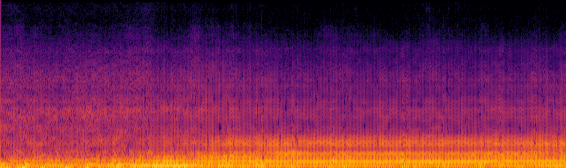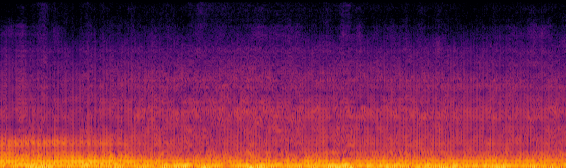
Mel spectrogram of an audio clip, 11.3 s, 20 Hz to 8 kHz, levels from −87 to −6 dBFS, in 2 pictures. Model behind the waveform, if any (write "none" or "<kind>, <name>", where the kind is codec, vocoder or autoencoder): vocoder, WaveNeXt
